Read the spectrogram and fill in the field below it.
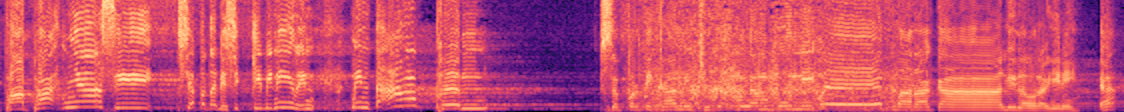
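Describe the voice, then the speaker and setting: A man preaching in a fiery, mocking style, with emphatic shouts and laughter. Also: extremely high pitch, very animated, slow, big-room sound. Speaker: Islamic preacher in a debate.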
